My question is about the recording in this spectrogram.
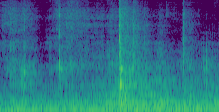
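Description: Cardboard phone box being handled: three light taps and scrapes of the lid against the inner tray, the loudest about halfway through, over a steady low hum.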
